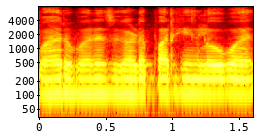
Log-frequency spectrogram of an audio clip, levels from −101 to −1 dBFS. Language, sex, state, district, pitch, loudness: Marathi, male, Maharashtra, Aurangabad, 115 Hz, -17 LUFS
